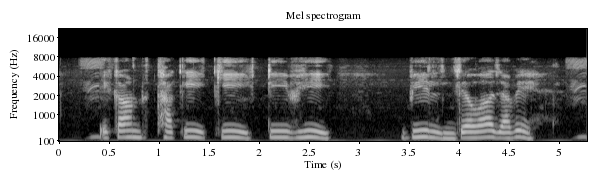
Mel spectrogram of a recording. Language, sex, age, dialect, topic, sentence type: Bengali, female, 18-24, Rajbangshi, banking, question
